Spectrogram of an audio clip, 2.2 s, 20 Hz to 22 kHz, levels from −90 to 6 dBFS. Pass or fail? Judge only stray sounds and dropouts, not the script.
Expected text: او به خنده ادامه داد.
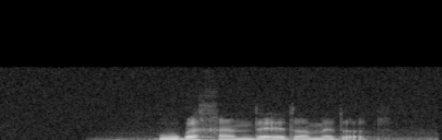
pass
